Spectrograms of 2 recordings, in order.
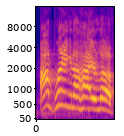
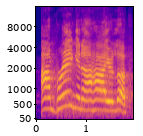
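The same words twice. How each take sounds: First: It is said with sassy attitude. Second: It is said plainly, without attitude.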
